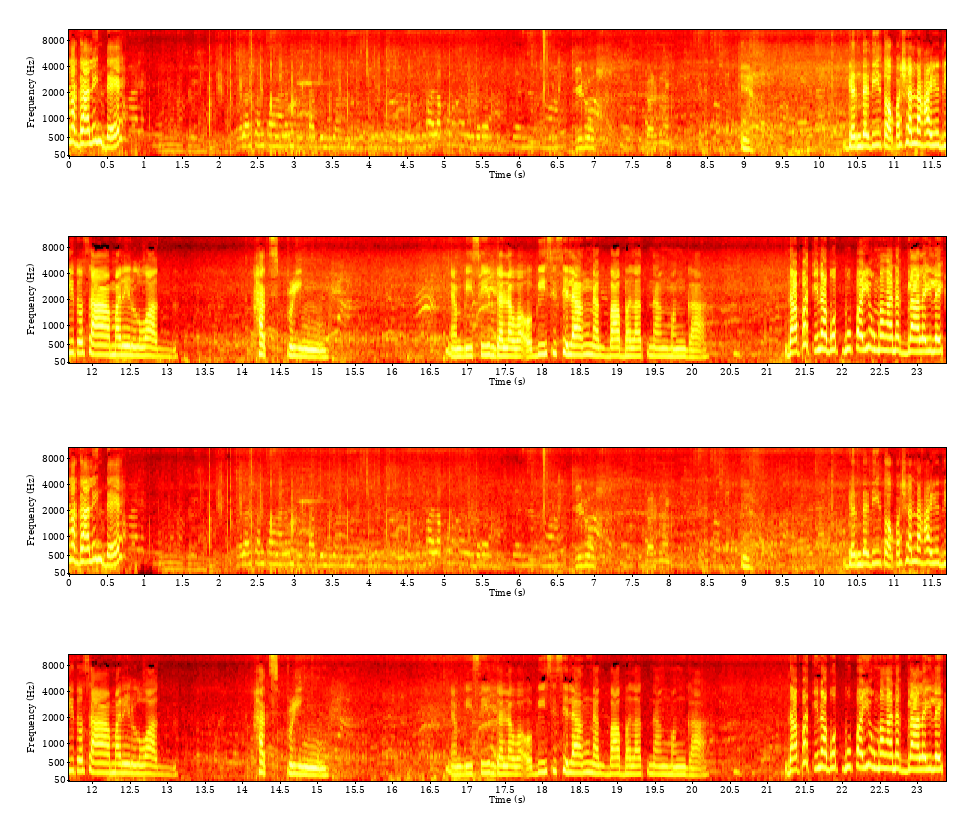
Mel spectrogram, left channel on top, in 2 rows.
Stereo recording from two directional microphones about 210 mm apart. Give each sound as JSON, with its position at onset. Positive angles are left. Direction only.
{"t": 0.0, "sound": "speech", "side_deg": -10}
{"t": 2.2, "sound": "a sound", "side_deg": -30}
{"t": 10.3, "sound": "speech", "side_deg": 0}
{"t": 14.1, "sound": "speech", "side_deg": -5}
{"t": 16.7, "sound": "speech", "side_deg": 0}
{"t": 21.3, "sound": "speech", "side_deg": -5}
